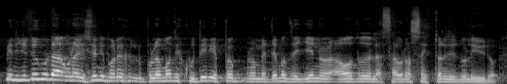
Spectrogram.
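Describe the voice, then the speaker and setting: A man with a Chilean accent hosting a talk-show conversation, talking fast with an opinionated tone and many restarts. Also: medium pitch, warm tone. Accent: Chilean Spanish. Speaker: host.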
